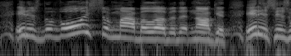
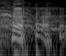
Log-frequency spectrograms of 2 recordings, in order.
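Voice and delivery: short laugh; 2 semitones lower, 9 dB quieter than usual. Real, not acted. Laughs after joke.

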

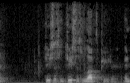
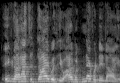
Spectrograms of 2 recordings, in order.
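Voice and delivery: loud, high-pitched protest; speaking up; 7 semitones higher, 10 dB louder than usual. Acted. Peter swearing loyalty to his Lord, speaking up loudly. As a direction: speak up forcefully in your own defence. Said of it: "Peter speaks up".

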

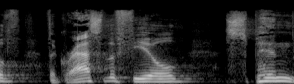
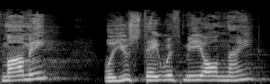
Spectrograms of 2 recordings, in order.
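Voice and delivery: put-on trembling child; 7 semitones higher than usual. A narrator's reading. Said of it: "asked in a trembling voice".

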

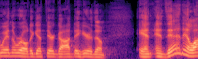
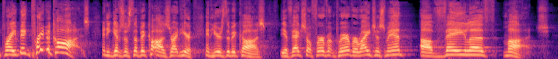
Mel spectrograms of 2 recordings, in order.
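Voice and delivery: loud, high pulpit delivery; fired-up preaching; 5 semitones higher, 6 dB louder than usual. Real, not acted. Preacher drives a verse home to the church, fired-up. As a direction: preach it out with force.

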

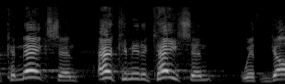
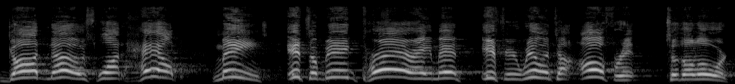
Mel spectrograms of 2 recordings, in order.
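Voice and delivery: preaching at full force; 3 semitones higher, 5 dB louder than usual. Acted. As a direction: hammer each word out. Preacher shouts, slowing down.

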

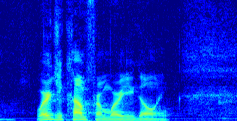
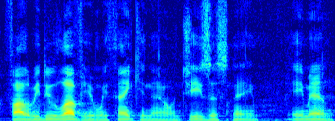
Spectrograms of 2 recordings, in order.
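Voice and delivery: congregational prayer. Acted. Pastor leads congregational prayer.

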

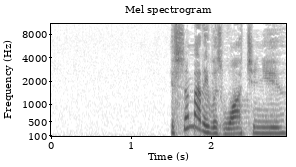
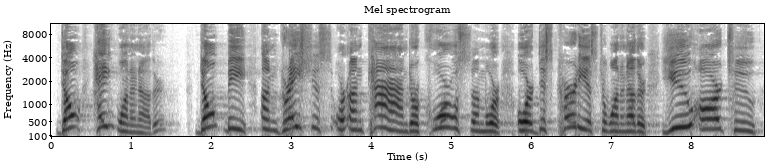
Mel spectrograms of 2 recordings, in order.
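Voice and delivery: loud, raised, drawn-out preaching; forceful command; 5 semitones higher, 11 dB louder than usual. Retold or imitated. Preacher quotes Jesus commanding love, loud and forceful. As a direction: press each command home slowly and forcefully. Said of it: "just gently yet forcefully says".

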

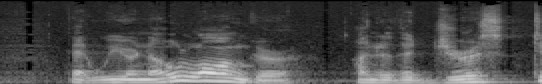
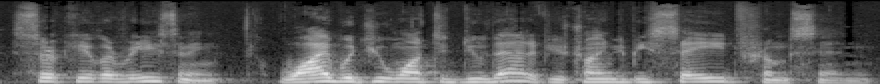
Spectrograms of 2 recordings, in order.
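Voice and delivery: usual speaking voice

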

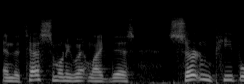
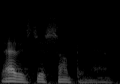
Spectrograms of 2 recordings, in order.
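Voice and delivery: hushed, much softer voice of wonder; hushed Adam in awe; 8 semitones lower, 14 dB quieter than usual. Retold or imitated. Pastor voicing Adam admiring the horse, hushed awe. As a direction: breathe it like a marveling first man. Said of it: "Adam's like".

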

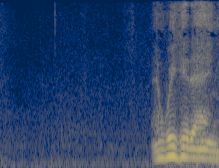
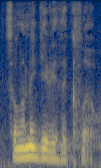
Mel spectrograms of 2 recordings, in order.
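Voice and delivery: normal talking voice

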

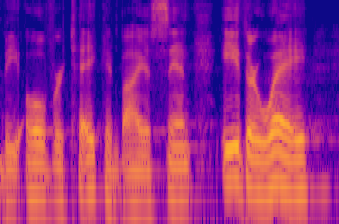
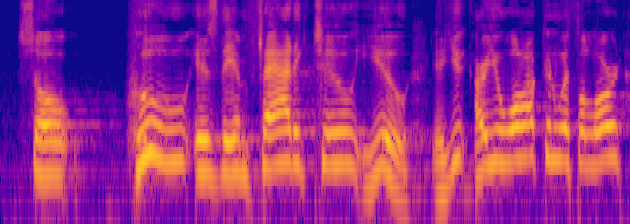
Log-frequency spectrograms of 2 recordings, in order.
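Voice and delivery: higher, louder pulpit voice; preaching at full force; 8 semitones higher, 3 dB louder than usual. Acted. Pastor urging the whole church, fervent preaching. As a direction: preach it out, pressing each point.

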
